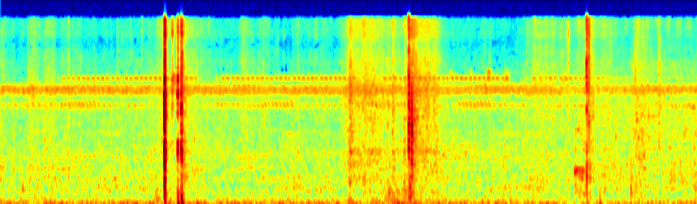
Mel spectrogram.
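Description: Plant stems snap as they are picked by hand.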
